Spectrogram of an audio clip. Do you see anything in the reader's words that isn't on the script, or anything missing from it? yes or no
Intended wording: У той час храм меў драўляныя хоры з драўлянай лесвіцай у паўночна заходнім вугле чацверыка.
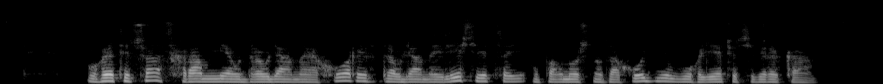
yes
